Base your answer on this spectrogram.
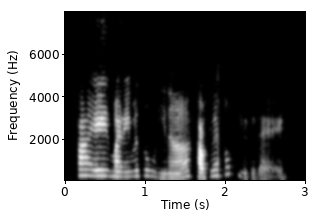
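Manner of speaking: soft, fake-nice, put-on helpful customer service voice. Showing the voice she uses working in customer service, in fake customer service voice. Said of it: "That's my customer service voice".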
